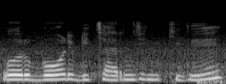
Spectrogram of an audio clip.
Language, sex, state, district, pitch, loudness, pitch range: Tamil, female, Tamil Nadu, Kanyakumari, 220 Hz, -15 LUFS, 215-230 Hz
